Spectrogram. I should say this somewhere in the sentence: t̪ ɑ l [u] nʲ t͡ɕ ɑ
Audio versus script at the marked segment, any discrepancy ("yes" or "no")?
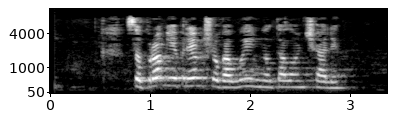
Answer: yes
